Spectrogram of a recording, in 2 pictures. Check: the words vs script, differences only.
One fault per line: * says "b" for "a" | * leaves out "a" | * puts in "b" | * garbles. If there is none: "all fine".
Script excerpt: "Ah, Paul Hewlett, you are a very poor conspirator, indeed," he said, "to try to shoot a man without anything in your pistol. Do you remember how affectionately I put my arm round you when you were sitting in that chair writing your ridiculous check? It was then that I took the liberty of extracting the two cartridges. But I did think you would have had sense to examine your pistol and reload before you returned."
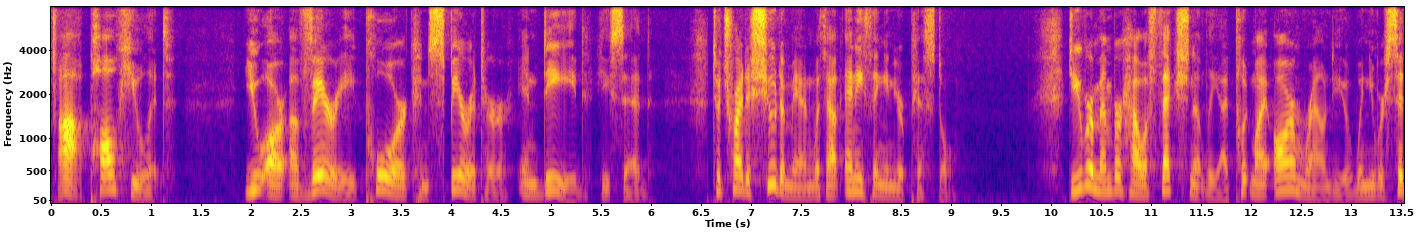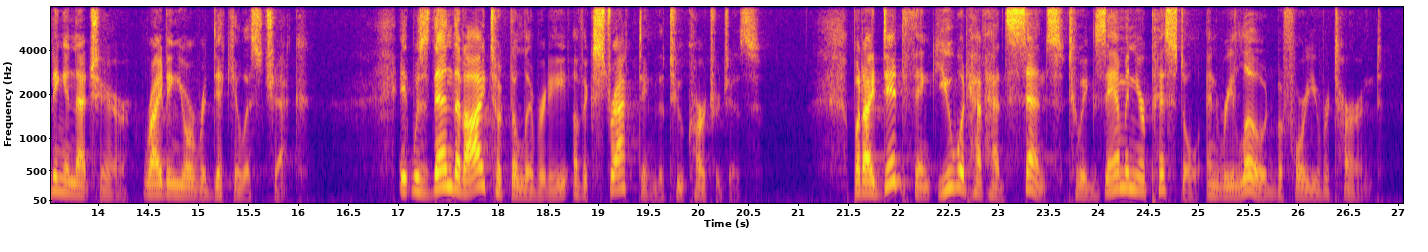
all fine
